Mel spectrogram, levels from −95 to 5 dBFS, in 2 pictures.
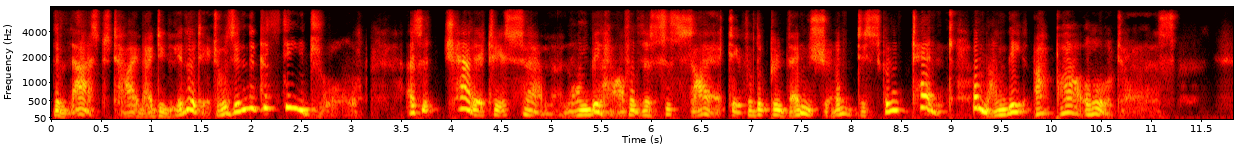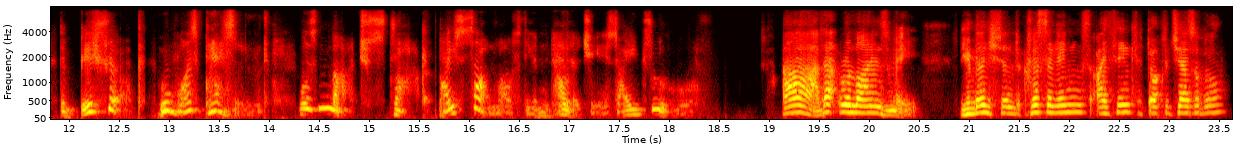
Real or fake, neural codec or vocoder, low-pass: fake; codec, 16 kHz, 2 kbps, FreqCodec, smaller model; 7.2 kHz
